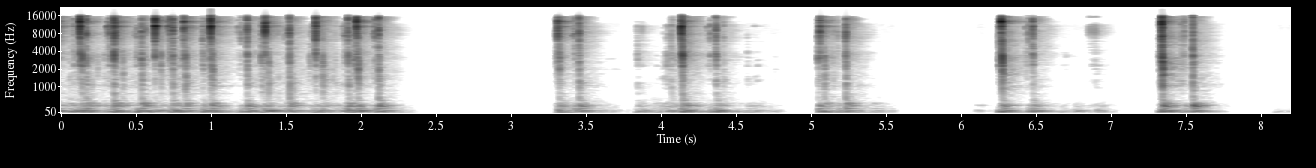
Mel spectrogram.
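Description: Fingertips type on the keycaps of a compact 60% black plastic mechanical keyboard with RGB backlight, with the hands briefly at its edges. A rapid run of tapping key presses lasts about two seconds, then after a pause comes a series of shorter bursts. Each press is a short, dry clack with a bright click over a low thud.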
